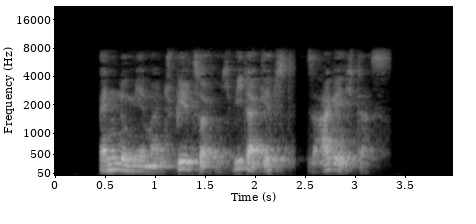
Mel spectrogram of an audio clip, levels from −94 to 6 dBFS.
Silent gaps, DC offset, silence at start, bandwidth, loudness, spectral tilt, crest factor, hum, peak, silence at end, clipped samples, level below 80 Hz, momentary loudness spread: none; under 0.1%; 0.45 s; 8.2 kHz; -29 LUFS; -5.5 dB/octave; 18 dB; none; -12 dBFS; 0.65 s; under 0.1%; -68 dBFS; 11 LU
